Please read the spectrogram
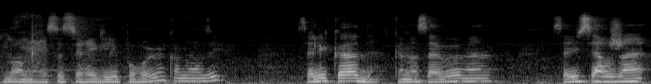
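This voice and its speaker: Québécois male streamer, mellow low voice, loose casual chatter peppered with curses, addresses chat directly. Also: a little slow, soft background music. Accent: Québécois French. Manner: swears often, chatty, greets viewers in chat. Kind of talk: casual gaming livestream chat.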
